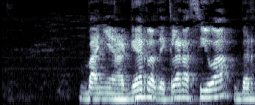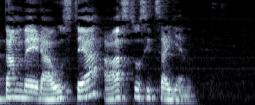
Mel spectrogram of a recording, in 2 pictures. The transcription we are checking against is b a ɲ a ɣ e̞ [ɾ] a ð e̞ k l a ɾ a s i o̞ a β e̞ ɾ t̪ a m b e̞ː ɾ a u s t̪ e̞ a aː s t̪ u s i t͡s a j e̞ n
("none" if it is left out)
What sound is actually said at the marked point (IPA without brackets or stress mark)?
r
